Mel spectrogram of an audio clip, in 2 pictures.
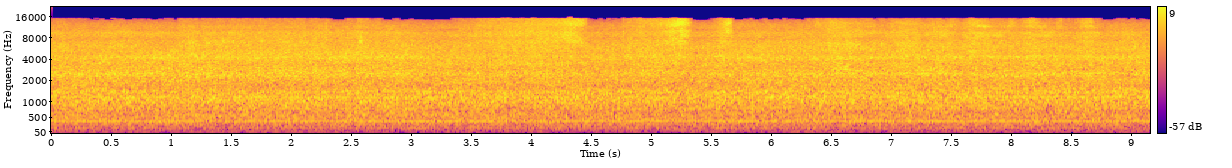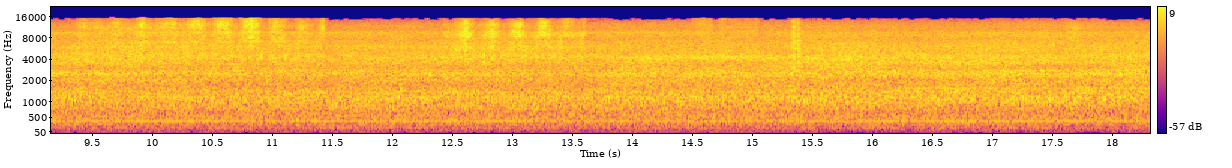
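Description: An electric nail drill whirs with a steady high hum.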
